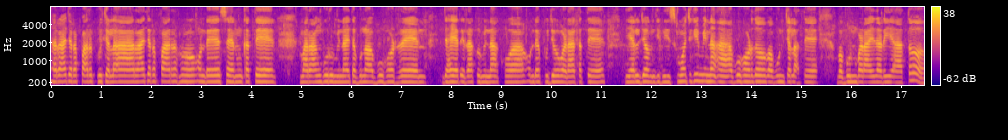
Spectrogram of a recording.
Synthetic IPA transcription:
ɾad͡ʒaɾapaʔɾɛkut͡ʃalaʔaɾad͡ʒaɾapaʔɾɛɦɔ̃ːɳɖɛsɛnkat̪ɛ | maɾaŋbuɾuminajt̪ɛbunaʔbuɦɔɽɾɛn | d͡ʒaɦjɛɾɛɾakɔminaʔkɔwaɔɳɖɛpud͡ʒɔbaɽakat̪ɛ | ɛld͡ʒɔŋd͡ʒinismɔd͡ʒɡiminaʔaːbuɦɔɽd̪ɔbabunt͡ʃalaʔt̪ɛbabunbaɽajd̪aɽijaʔat̪ɔ

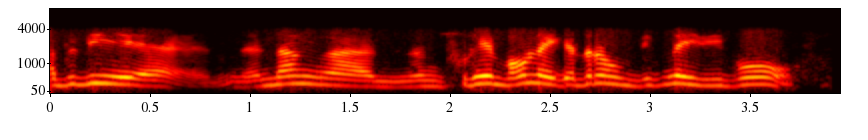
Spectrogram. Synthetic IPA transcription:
ɐd̪udi | naŋnaŋpʰuɾenbawlɐjɡɐd̪ɾahuzik̚lɐjɾibɔ

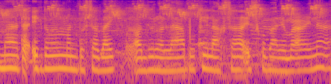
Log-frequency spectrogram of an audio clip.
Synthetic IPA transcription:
mʌt̪ʌ̰ʔekd̪ʌmʌjmʌnpʌrt͡sʰʌbajk | ʌd͡zuɾɦʌɾlaʌbʌkelaɡt͡sʰʌeskobaɾemaɦʌjnʌ

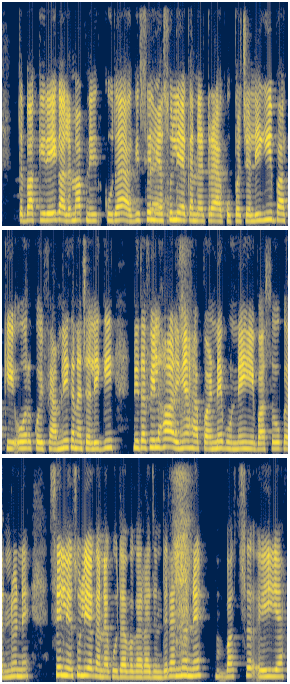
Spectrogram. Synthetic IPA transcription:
t̪eːbaːkiːɾeːiːɡəlɛmɛ̃əpniːkuːd̪aːɛːɡiseːlɪjãːsʊlɪjãːkənːãːʈɾɛːkʊpːəɾt͡ʃəliːɡiːbaːkiːʔoːɾkoːiːpʰɛːmliːkəɾnaːt͡ʃəliːɡiː | nĩːt̪ãːpʰɪlɦaːɾijãːɦɛ̃ːpəɾneːpuːnẽːibəsoːkəɾneːoːneː | seːlɪjãːsʊlɪjãːkənːɛ̃ːkuːd̪aːʋəɡɛːɾaːd͡ʒə̃nd̪eːɾɛːneːoːneːbəseːiːɛː

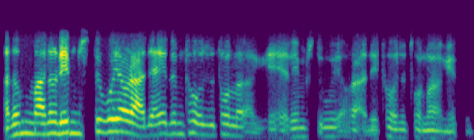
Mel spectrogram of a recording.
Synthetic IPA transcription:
adumaduŋɾimstuɡujawɾadiajdumtʰɔzutʰɔla̰ɡeɾimstuɡuja̰wɾa̰ditʰɔzutʰɔlaaɡedu

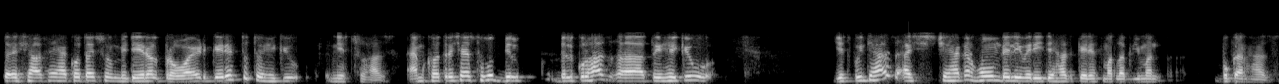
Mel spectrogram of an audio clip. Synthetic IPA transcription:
t̪ɨɐsʲɦaːzsɐjɦɐkʰɐt̪ɐsũmiʈiːɾʲɐlpɾoʋaːjɖkɐɾʲet̪ːɨt̪uɦek̬ʲu | nit̪ʰsʰuɦa̰z | ɛ̰mkʰəːt̪ɾɐt͡ʃʰʲaːjst̪ʰɐmut̪̚bilbilkulɦaːzt̪uɦekʲu | d͡ʒit̪̚ʰpunʲt̪ʲiɦazɐsʲt͡ʃʰiɦɐkɐnɦoːmɖeliʋɐɾiːt̪iɦazkɐɾʲɐt̪mɐt̪lɐbjimɐn | bukɐnɦaz

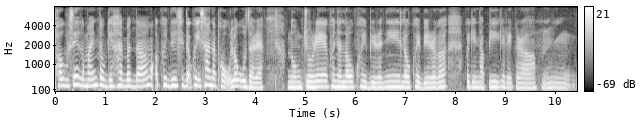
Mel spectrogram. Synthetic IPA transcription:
pʰawseɡɐmajntɐwɡeɦajbɐdɐɐ̰kʰojdisidɐːkʰojisanɐpʰawlawud͡ʒaɾenoŋt͡ʃuɾeɐkʰojnɐlawkʰojbiɾɐnilawkʰojbiɾɐɡɐɐkʰojɡinapikɐɾekɐɾa

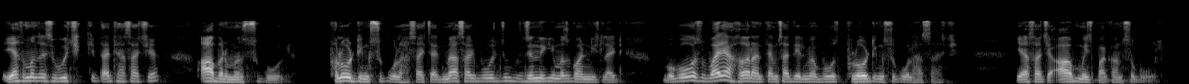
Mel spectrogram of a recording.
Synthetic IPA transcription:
jɐt̪ʰmɐnzɐs̬ʲiʋut͡ʃʰi̥kʲit̪ɐt̪ʰʲiɦɐsaːt͡ʃʰi | aːbɐnmɐnzsu̥kuːl | pʰloːʈ̬iŋɡsukuːlɦɐsaːt͡ʃʰʲt̪ɐt̪ʰʲmʲeɐsaːt͡ʃʰibuːzind̪əɡiːmɐnzɡwaɳːiːt͡ʃʰlaːʈʲ | bɐ̰ɡoːs̬ʋɐɾʲjaːɦəːɾaːnt̪ʲɐmsaːd̪ʲilʲmʲeboːspʰloːʈ̬iŋɡsukuːlɦɐsaːt͡ʃʰi̥ | jɐsaːt͡ʃʰḭʔa̰ːbmɨzʲpɐkaːnsukṵːl

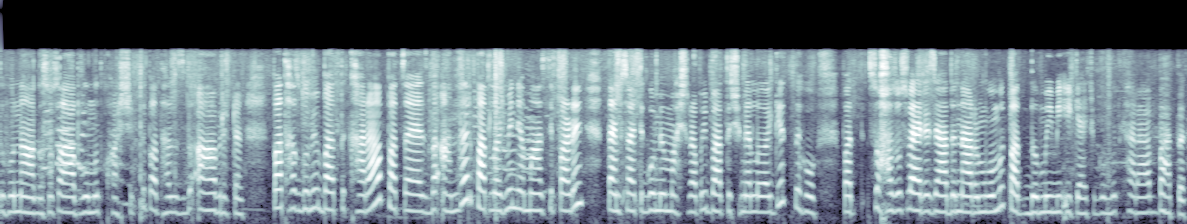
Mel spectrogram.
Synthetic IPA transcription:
t̪ɨɦunaːɡɐsosaːbɡumɨt̪kʰwɐʃik̚t̪ɨpɐt̪ɦɐzɨzbɨʔaːbɾʲiʈɐnpɐt̪ɦɐzɡumʲibɐt̪ːɨkʰɐɾaːb̚pɐt̪t͡sajɐzbɨʔɐnd̪ɐɾpɐt̪ləːd͡ʒminʲɐmaːzt̪ipɐɽɨnʲt̪ɐmʲsɐːt̪iɡumʲemɐʃɾɐpɨjbɐt̪ːɨt͡ʃʰimʲeləːɡʲit̪t̪ɨɦopɐt̪suɦɐzosʋaːɾʲɐzʲaːd̪ɨnɐɾɐmɡumɨt̪̚pɐt̪d̪ɨmɨjmiikʲaːt͡ʃʰiɡumɨt̪kʰɐɾaːbːɐt̪ɨ

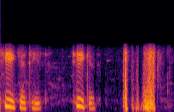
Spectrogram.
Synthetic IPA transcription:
ʈʰiːkɦɛʈʰiːkɦɛ | ʈʰiːkɦɛʈʰiːk

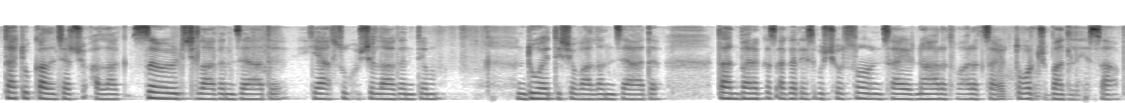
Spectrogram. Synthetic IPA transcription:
t̪at̪ʲukɐlt͡ʃɐɾt͡ʃʰuʔɐlɐɡsəːɖt͡ʃʰilaːɡɐnzʲaːd̪ɨ | jaːsuɦut͡ʃʰilaːɡɐnt̪im | d̪uɐjt̪it͡ʃʰiʋaːlɐnzʲaːd̪ɨt̪ɐd̪bɐɾɐkɐsɐɡɐɾɐsʲibɨt͡ʃʰoːsoːnʲsaːiɽnaːɾɐt̪ʰʋaːɾɐt̪ʰsaːḭɾt̪oɐɾt͡ʃʰubɐd̪ɐlɦisaːb

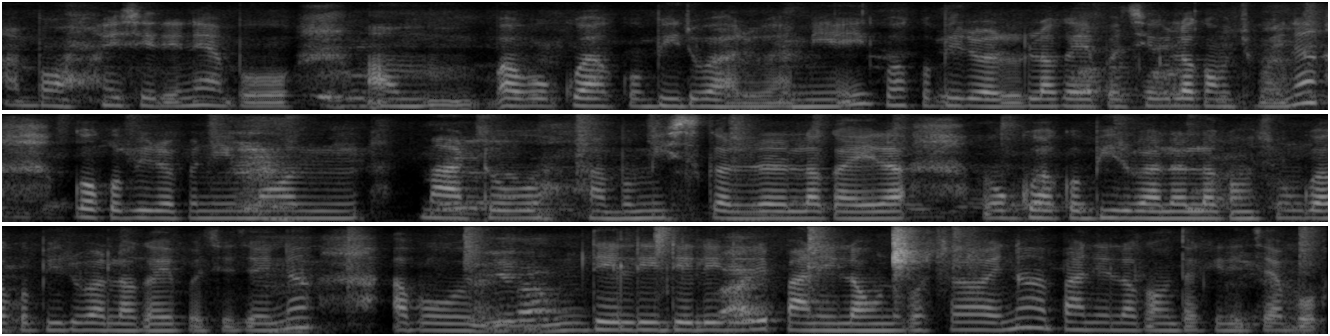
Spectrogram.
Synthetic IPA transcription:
ʌbʌesilenʌjʌbʌ̰ | ʌbʌɡuakobiɾwaɦʌ̰ɾuɦamiɦʌjɡuwakobiɾwaɦʌɾulʌɡaepʌt͡sʰilʌɡaw̃t͡sʰũɦʌjnʌɡwakobiɾwapʌnimʌl | maʈʰoʌbʌmisɡʌɾeɾʌlʌɡaeɾʌʌbʌɡuwakobiɾwalalʌɡaw̃t͡sʰʌ̃ɡuakobiɾwalʌɡaepʌt͡sʰit͡sʌjnʌʌbʌ | ɖelidelid̪elipanilawnupʌrt͡sʰʌɦojnʌpanilʌɡaw̃d̪akʰeɾit͡sʌĩʌbʌ

